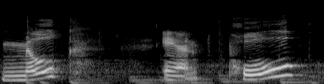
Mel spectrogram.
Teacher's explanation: when you produce the dark L the back of your tongue bunches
